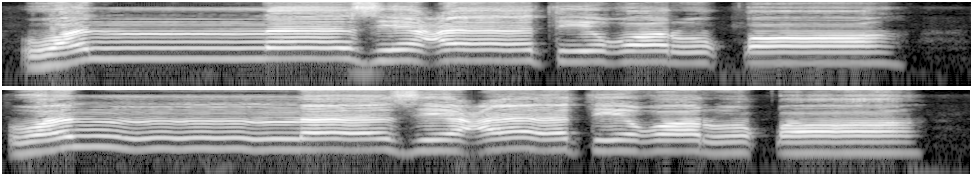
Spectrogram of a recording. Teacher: یہاں پر نون کے اوپر تشدید ہے، یہاں پر غنہ کر کے پڑھیں گے۔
